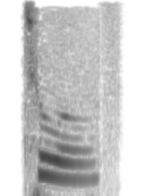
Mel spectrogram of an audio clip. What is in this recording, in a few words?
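"tools", English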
